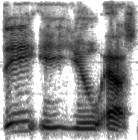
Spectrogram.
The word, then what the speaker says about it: Deus: And so one last thing, God in Latin is D-E-U-S, Deus.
